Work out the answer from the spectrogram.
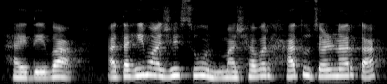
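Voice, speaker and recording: A woman's voice: medium pitch, unhurried, natural voice. A woman voicing an older mother-in-law who scolds and complains dramatically in a storybook tale. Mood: angry, wailing.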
